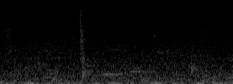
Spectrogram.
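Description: Faint room tone with a couple of soft ticks, about a second apart.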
